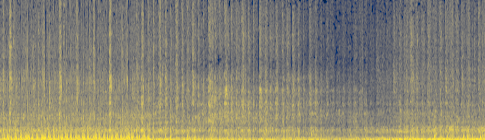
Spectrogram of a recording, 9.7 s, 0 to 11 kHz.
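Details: 1980 Sierra C15, junkyard L31 Vortec 350 (130k-mile pistons/rods, 9.5:1), Summit K1107 .488/.510 lift cam, Performer RPM intake, 600 Holley, Flowtech headers, Thrush turbo mufflers; cold start: loud, choppy idle loping about three times a second with occasional revs from big cam; mic clipping.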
